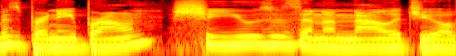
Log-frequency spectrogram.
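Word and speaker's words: Brené Brown: think her name is Brene Brown. She uses an analogy all the time, like Okay. with her and her husband, and she'll say, "Did I say her name right?" Yeah. Yes, Brene Brown.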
